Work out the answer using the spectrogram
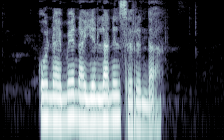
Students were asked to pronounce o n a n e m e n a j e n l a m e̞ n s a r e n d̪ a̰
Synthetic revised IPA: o n a e m e n a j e n l a n e̞ n s e r e n d̪ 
